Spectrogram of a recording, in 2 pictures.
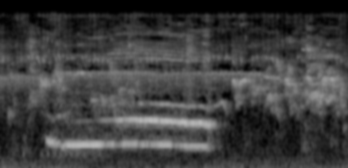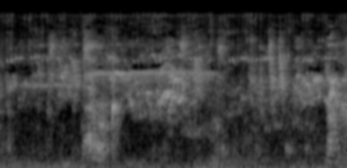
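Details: Grey parrot talking non-stop all day: a clear whistled note held about two seconds with a higher overtone above it, followed by a quieter run of raspy chattering mumbles and clicks.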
